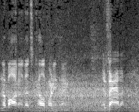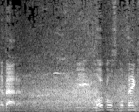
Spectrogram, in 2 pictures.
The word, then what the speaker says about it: Nevada: Welcome to Fabulous Las Vegas, Nevada. Do you say Nevada or Nevada? It's Nevada. Nevada. Okay. It's not Nevada. That's a California thing. Nevada.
